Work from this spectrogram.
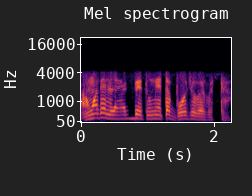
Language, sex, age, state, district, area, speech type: Bengali, male, 18-30, West Bengal, Dakshin Dinajpur, urban, conversation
